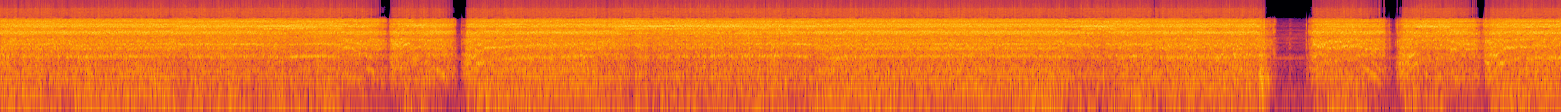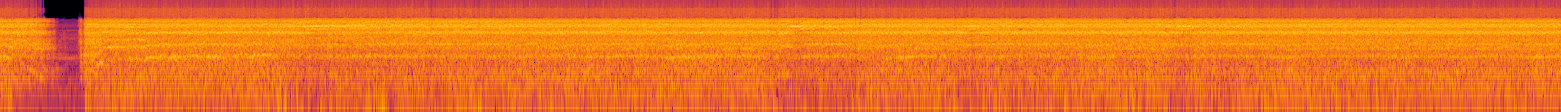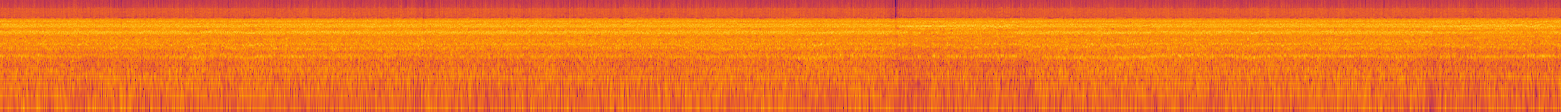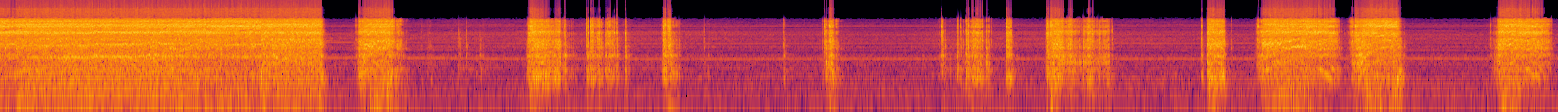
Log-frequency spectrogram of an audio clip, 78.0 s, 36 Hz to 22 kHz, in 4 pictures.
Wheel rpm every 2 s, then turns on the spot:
230, 230, 100, 190, 220, 230, 230, 210, 90, 120, 120, 220, 230, 230, 220, 220, 230, 230, 230, 230, 230, 230, 230, 230, 230, 220, 210, 230, 220, 210, 220, 80, 10, 10, 0, 10, 10, 70, 30.
64-66 70-72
